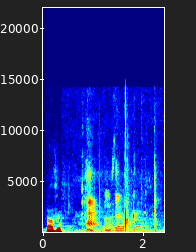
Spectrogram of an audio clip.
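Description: A man talking in short phrases, with one sharp click about one and a half seconds in, the loudest sound here.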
